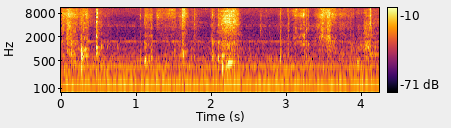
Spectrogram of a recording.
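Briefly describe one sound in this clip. Stiff cards rustle and slide as they are shuffled by hand.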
